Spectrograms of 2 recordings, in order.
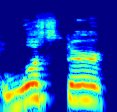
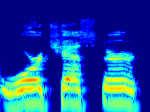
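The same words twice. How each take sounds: First: It is said the way locals say it. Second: It is said the way outsiders say it. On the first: The speaker has really been there. The speaker calls it right. "you pronounce it correctly" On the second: The speaker has not been there. The speaker calls it wrong. "not Worcester"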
